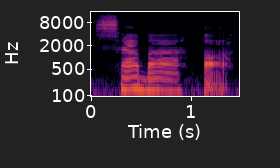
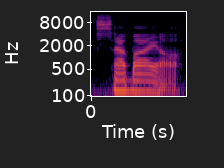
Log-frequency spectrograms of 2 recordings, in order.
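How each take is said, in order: First: The name is said slowly, vowels kept separate. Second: The name is said quickly, vowels run together. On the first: "it looks to be Sabaoth" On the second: "when you pronounce it quickly, it does sound like"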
